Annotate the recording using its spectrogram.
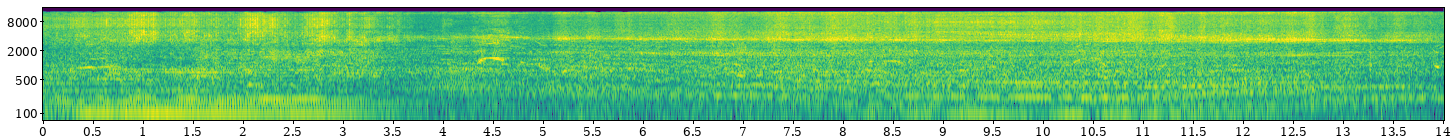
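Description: Engines and propellers of two light aircraft flying past overhead, a steady hum with a high whine that comes in a few seconds in and holds until near the end.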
